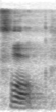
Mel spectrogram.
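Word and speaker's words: folk: लोग यहां पे देखिए फॉक फोल्क इसको प्रोनाउंस नहीं करते हैं इसको प्रोनाउंस करते हैं फॉक इसका एक और मीनिंग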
